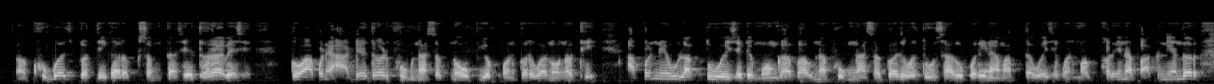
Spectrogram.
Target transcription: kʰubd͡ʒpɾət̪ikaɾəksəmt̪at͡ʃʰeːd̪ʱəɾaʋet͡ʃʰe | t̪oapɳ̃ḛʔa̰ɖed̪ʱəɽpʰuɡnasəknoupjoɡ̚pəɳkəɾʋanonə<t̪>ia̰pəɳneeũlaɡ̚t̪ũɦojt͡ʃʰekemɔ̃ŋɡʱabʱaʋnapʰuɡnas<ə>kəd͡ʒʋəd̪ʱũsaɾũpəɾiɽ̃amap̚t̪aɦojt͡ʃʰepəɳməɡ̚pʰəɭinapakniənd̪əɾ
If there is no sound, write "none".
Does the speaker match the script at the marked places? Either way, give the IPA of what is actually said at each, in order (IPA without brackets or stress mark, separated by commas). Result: t̪ʰ, ə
